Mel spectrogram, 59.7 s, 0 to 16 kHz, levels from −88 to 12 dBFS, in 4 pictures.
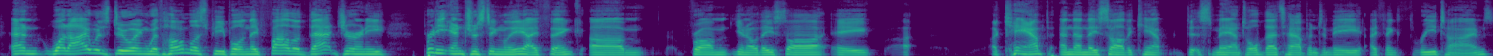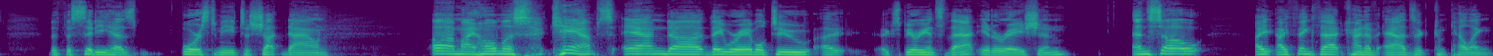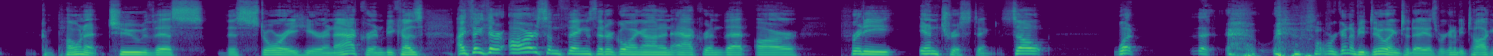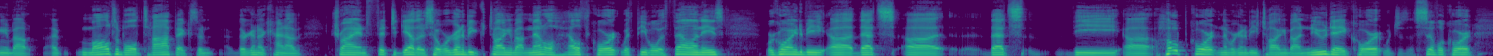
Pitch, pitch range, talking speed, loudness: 135 Hz, 125-155 Hz, 170 wpm, -24 LUFS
